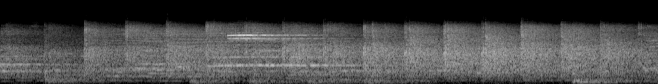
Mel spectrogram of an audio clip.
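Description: Steady rhythmic hand clapping in a sports hall, about two and a half claps a second, with a brief high-pitched sound about two seconds in.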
